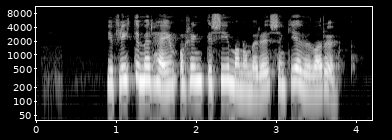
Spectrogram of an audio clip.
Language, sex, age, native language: Icelandic, female, 40-49, Icelandic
